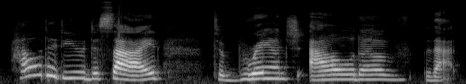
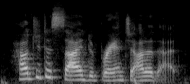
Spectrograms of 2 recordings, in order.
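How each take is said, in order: First: Every word is said clearly and fully. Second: It is faster, with words reduced and linked. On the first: "In the original version, I said to with a clear ooh sound" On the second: "This is much faster. There's a lot of linking happening"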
